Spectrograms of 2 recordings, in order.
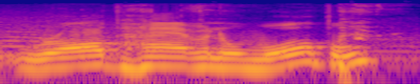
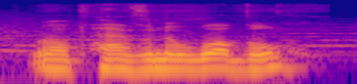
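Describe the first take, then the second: First: It is said in an Australian accent. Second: It is said in the speaker's usual accent.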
